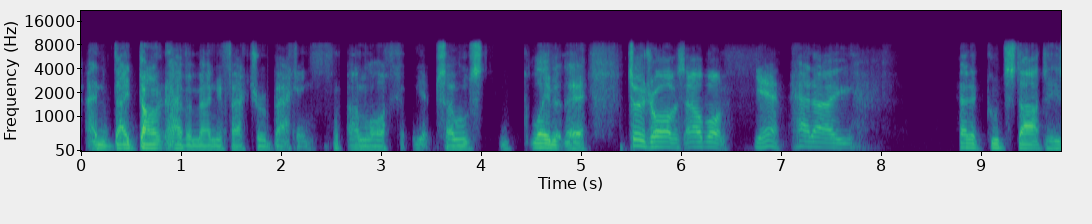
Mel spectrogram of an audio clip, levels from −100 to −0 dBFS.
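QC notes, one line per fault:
throughout: Opus voice compression. Speech sounds muffled, hoarse and faintly robotic, with nothing above 8.7 kHz, because SILK coding at 10 kbps quantises the excitation coarsely.
5.52–8.02 s: input switched to a poorer device. After "leave it there" speech drops about 10 dB and dulls, cut above 7.6 kHz; likely a microphone change.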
